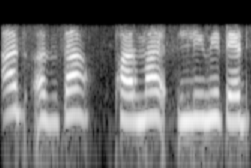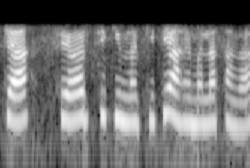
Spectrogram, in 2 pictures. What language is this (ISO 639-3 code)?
mar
